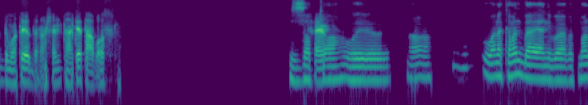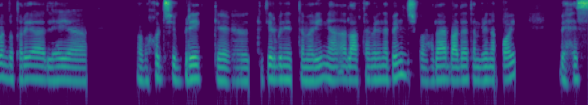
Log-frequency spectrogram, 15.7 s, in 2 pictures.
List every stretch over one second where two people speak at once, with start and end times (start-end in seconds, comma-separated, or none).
none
